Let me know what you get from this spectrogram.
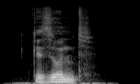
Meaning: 1. healthy (enjoying health) 2. healthy (conducive to health)
- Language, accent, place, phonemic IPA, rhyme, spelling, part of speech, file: German, Germany, Berlin, /ɡəˈzʊnt/, -ʊnt, gesund, adjective, De-gesund.ogg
